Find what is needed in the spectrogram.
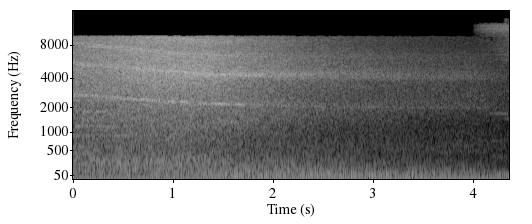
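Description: Rumbling whoosh sound effect from an animated channel intro, with a whistling tone that falls in pitch over the first two seconds.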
